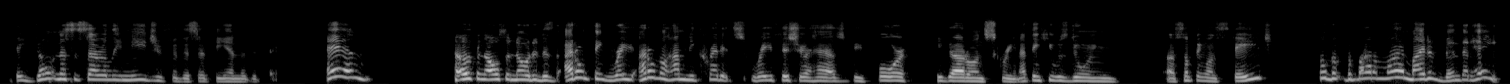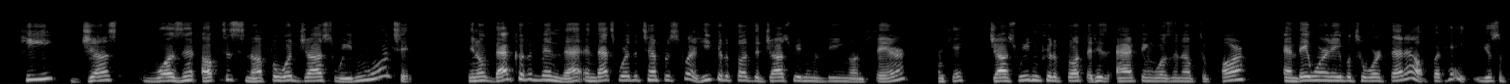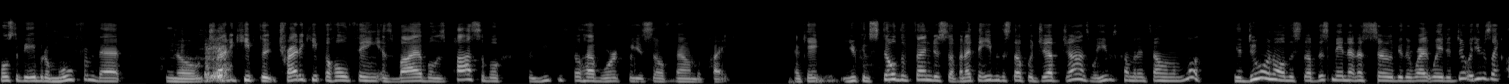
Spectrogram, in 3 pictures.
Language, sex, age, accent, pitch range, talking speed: English, male, 30-49, American, 160-235 Hz, 255 wpm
